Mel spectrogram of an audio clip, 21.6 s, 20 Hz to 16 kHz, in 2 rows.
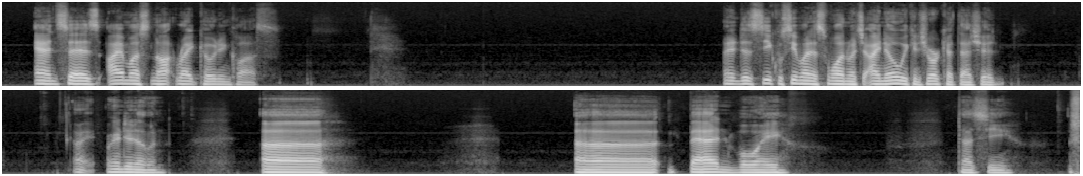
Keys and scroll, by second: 15.6 typing, 17.0-18.7 typing, 19.8-21.1 typing.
